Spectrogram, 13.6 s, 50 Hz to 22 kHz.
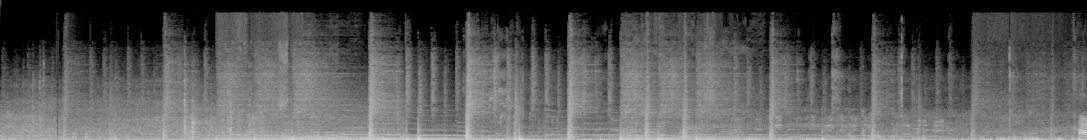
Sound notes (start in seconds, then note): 1.6 laughs; 4.9 chill music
